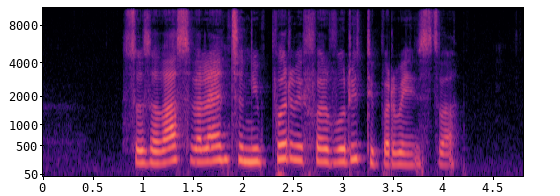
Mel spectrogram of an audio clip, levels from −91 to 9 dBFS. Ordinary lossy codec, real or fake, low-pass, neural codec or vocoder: none; fake; none; vocoder, 22.05 kHz, 80 mel bands, WaveNeXt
